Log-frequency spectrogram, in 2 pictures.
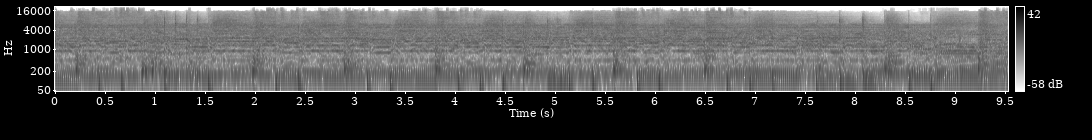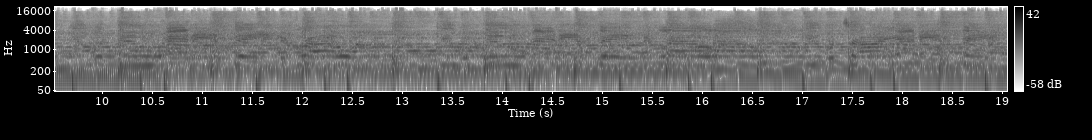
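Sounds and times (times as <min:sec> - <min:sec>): electric guitar: 0:00.0 - 0:19.0
steady drum beat: 0:00.0 - 0:19.0.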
